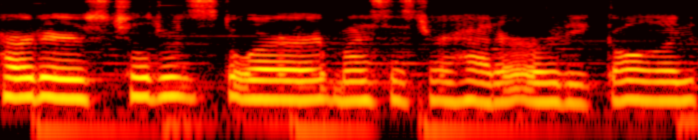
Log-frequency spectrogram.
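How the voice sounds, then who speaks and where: With music in the background, a woman talks at a very slow pace. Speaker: planner hobbyist vlogger. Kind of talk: casual talk to camera.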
